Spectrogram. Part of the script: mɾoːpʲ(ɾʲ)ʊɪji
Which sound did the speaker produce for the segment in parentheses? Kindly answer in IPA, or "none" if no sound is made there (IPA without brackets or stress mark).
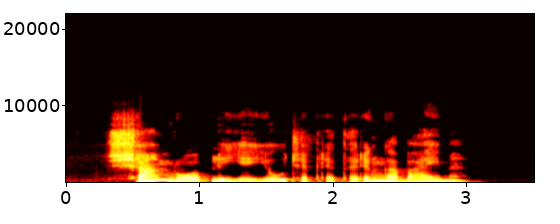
lʲ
